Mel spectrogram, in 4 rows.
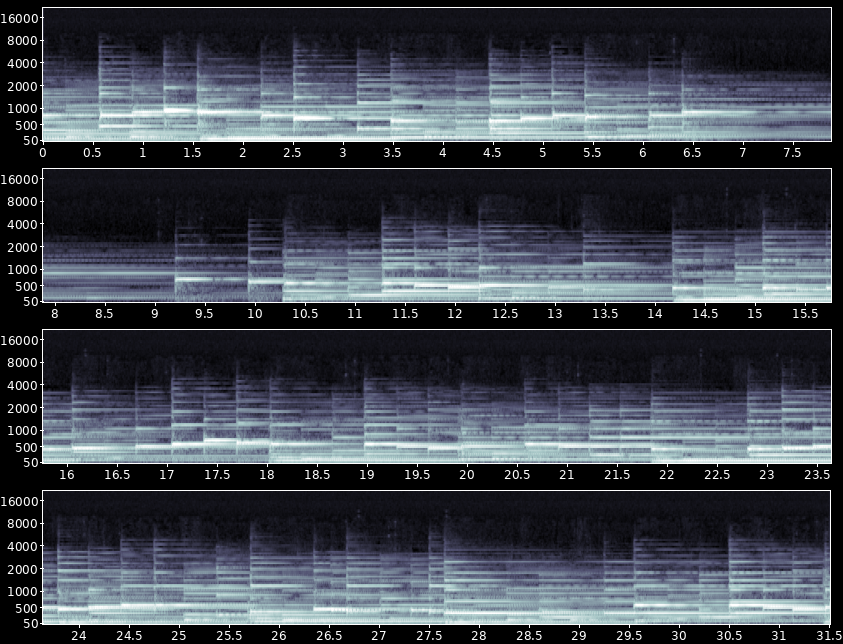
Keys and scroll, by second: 25.0 space.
